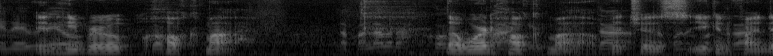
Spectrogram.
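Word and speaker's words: חכמה: The word Chokhmah, which is, you can find it in the Strong's Dictionary, H2451, and it's pronounced Chokhmah.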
